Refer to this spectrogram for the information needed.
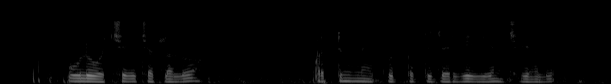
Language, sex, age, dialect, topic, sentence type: Telugu, male, 31-35, Southern, agriculture, question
